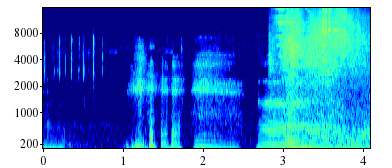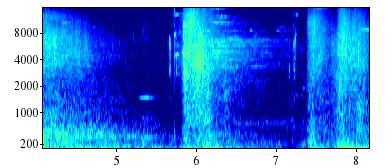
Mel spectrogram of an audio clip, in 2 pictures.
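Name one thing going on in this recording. Video game combat effects whoosh and crash.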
